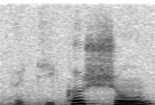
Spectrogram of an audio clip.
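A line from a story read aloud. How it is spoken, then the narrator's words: Weak voice. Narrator (French): demanda Malika d'une voix faible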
